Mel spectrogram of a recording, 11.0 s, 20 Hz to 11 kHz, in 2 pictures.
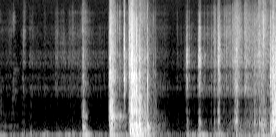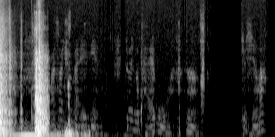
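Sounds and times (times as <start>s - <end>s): knock: 1.7s - 3.1s, 5.2s - 6.6s.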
